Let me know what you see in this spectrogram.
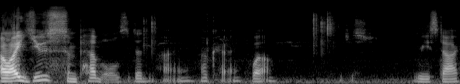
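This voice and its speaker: A man speaks at a moderate pace. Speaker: gaming video creator. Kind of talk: let's play commentary. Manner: monotone; casual, filler-heavy.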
